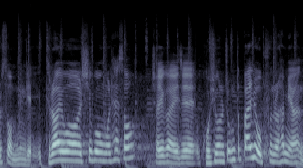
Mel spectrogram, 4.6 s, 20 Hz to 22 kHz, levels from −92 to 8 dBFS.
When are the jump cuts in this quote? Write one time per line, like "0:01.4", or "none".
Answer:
none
